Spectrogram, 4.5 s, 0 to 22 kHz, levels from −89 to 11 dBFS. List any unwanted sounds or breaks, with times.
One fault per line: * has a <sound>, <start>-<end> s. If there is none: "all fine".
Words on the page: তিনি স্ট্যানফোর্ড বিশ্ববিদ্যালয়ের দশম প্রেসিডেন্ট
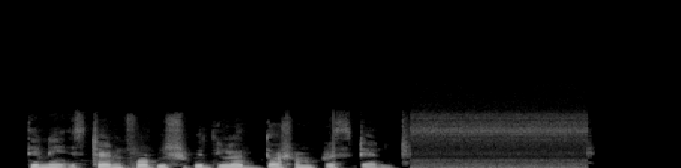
all fine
